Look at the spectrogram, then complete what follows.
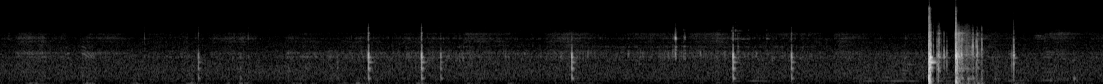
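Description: Sharp knocks and bumps of a hand-held or body-worn camera being jostled as its wearer moves, about a dozen spread irregularly, with a loud double bump about nine seconds in, over a faint steady hum.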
